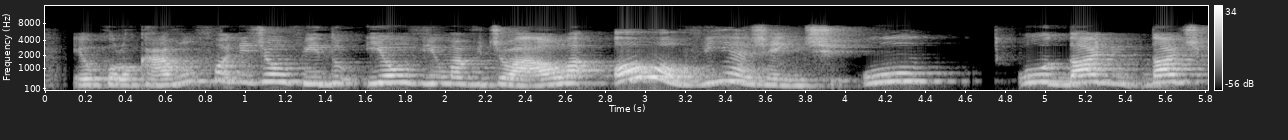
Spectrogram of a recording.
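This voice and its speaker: A woman with a high-pitched voice speaks at a moderate pace with very wide pitch swings, over noticeable background noise and audible room echo. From interior of São Paulo state, Brazil (São João da Boa Vista). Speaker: public attorney and exam-prep mentor. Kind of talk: livestream talk about own study experience. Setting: live stream.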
